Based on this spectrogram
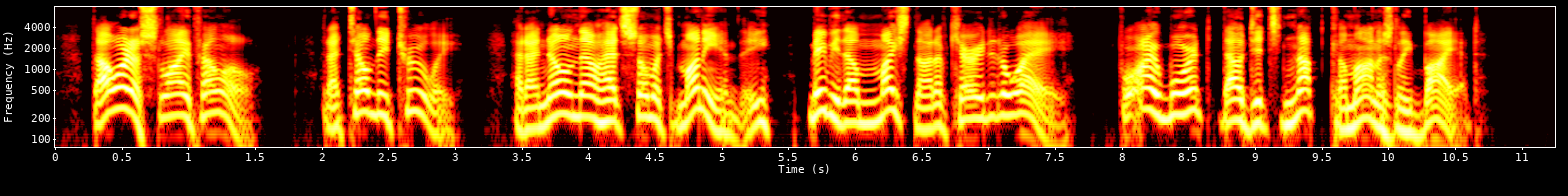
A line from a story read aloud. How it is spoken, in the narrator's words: quoth Robin, laughing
